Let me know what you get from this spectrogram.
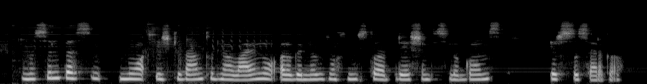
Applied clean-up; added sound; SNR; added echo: neural separator model SepFormer DNS4.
